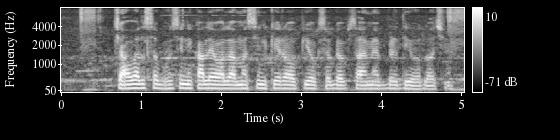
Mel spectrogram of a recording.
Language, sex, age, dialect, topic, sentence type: Maithili, male, 18-24, Angika, agriculture, statement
